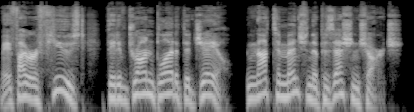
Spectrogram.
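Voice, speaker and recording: A man's voice: fairly high pitch, animated, brisk, a bit bright, breathy edge, no echo, clean studio sound. A man voicing a cocky, evasive male lawyer in an audiobook, probing with hesitant starts. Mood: defensive. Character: Rafael Suarez, cocky evasive Cuban-American suspended lawyer.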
